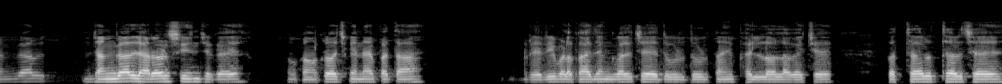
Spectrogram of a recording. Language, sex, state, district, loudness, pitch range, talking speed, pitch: Angika, male, Bihar, Bhagalpur, -17 LUFS, 120-130 Hz, 130 wpm, 125 Hz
